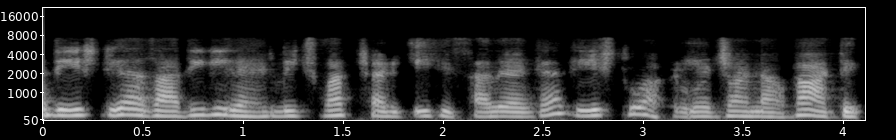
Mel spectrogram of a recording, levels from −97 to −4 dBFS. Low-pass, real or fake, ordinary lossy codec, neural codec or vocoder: 7.2 kHz; fake; none; codec, 24 kHz, 1 kbps, SNAC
